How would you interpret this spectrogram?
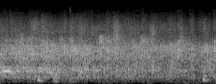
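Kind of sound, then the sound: crowd, audience applause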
